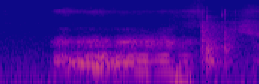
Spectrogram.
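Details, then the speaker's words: A tired dog snoring nearby, heard in the background of a crochet tutorial. "c'est le chien qui ronfle à côté si vous entendez un ouais ils fatigués le pauvre"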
